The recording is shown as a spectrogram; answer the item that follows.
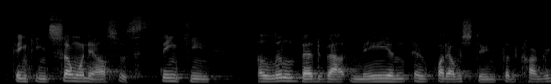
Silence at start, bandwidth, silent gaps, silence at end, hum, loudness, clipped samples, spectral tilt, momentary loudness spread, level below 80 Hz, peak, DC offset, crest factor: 0.15 s; 15.5 kHz; none; 0 s; none; -40 LUFS; under 0.1%; -5 dB/octave; 10 LU; under -90 dBFS; -22 dBFS; under 0.1%; 18 dB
